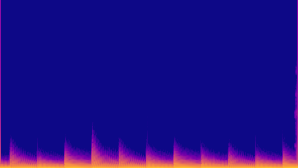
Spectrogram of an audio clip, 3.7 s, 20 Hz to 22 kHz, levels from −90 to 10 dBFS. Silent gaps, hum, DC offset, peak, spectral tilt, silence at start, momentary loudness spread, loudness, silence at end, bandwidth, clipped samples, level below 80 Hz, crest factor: none; none; under 0.1%; 0 dBFS; -15.5 dB/octave; 0 s; 2 LU; -8 LUFS; 0 s; 1.7 kHz; under 0.1%; -6 dBFS; 4 dB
